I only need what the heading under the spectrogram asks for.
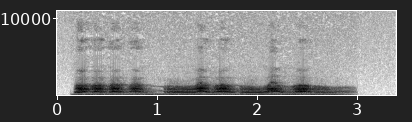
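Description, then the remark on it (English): A man convincingly imitates a dog barking with his mouth, a quick run of loud yaps flowing into a continuous string of rhythmic barks and growly whines for about three seconds, with no other talking. “That is Dan Orlovsky. That is not a dog. It's not a computer-generated noise.”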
